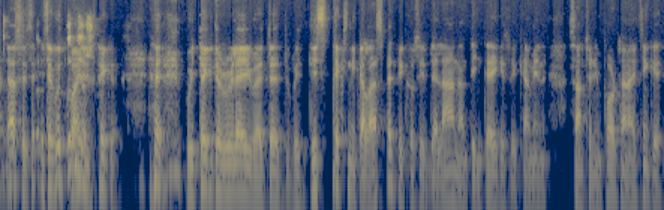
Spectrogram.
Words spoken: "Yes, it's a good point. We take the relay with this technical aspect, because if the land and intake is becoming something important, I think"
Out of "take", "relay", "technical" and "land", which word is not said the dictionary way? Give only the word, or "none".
land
